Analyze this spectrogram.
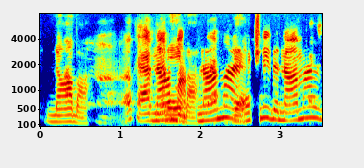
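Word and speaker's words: Naama: n-a-a-m-a say it again like like Mama but with an N Nama okay actually the Nama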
